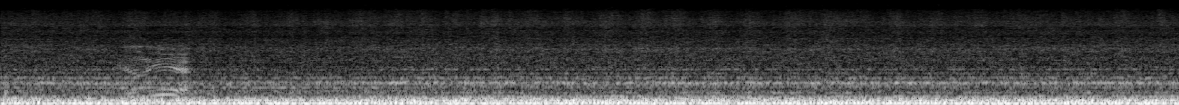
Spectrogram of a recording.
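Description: A station wagon's engine runs steadily at idle right after new battery cables were fitted, a loud continuous low rumble throughout with a brief voice near the start.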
